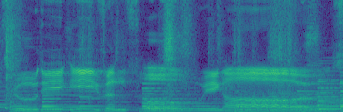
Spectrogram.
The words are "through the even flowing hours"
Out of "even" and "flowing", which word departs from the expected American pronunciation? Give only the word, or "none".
none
